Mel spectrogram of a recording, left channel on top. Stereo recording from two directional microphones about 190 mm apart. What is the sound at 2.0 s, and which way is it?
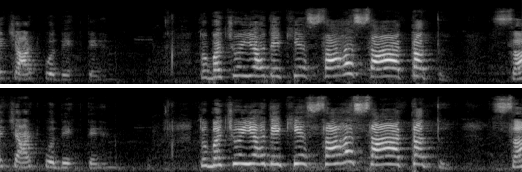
A woman's voice, 45° left (ahead or behind).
